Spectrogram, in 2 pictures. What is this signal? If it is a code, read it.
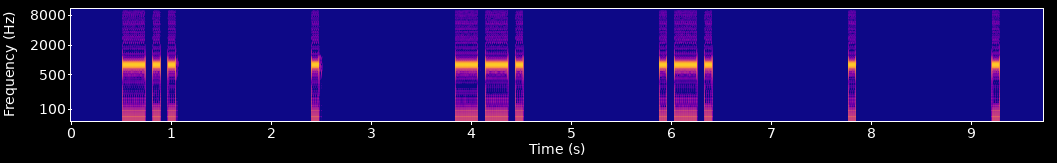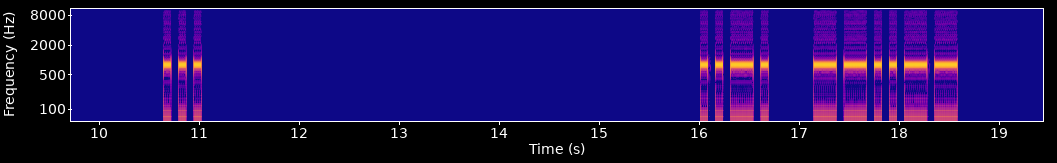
Morse code, heard as a keyed tone, about 16 wpm, spaced as for 6 wpm, 800 Hz. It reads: DEGREES F,
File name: Spaced Characters / Spaced Characters-mp3s / Weather 5 1 sp @10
